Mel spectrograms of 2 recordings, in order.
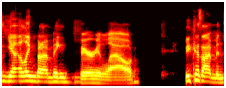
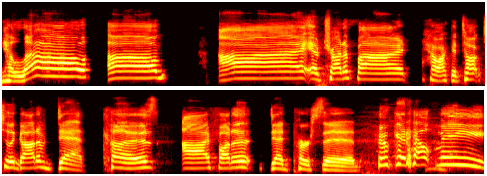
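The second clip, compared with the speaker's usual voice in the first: slow, unhurried, pitched-up shouting; 7 semitones higher, 3 dB louder than usual. Player voicing their character who bursts in asking for help: yelling. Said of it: "I'm yelling".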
